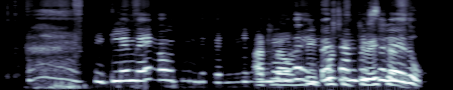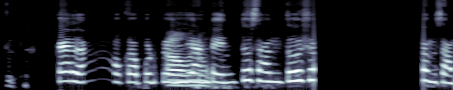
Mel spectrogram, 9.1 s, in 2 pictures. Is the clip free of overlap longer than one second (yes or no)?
no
